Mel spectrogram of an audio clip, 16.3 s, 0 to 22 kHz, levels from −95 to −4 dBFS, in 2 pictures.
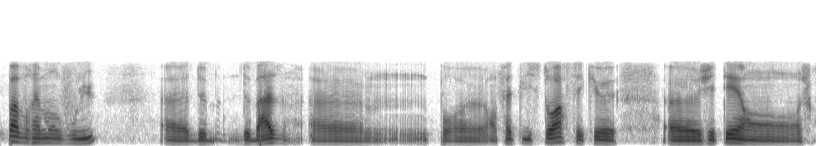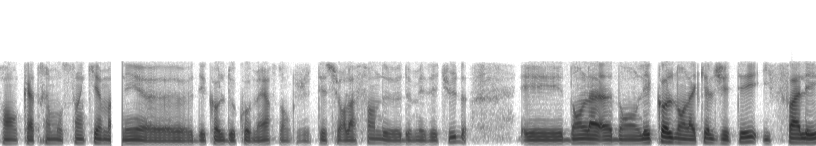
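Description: Speech over a telephone-band G.711 line has packet loss filled with silence: a 10 ms dropout at 2.59 s and a 120 ms hole from 9.26 to 9.38 s, consistent with 10 ms packets. Each shows as a flat silent stretch in the waveform and a blank vertical band on the spectrogram, with hard edges.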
